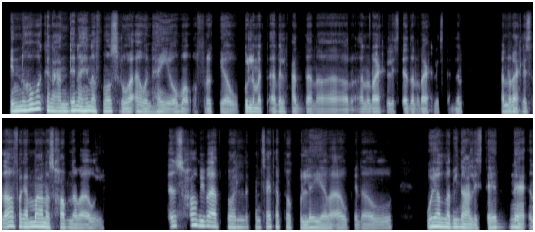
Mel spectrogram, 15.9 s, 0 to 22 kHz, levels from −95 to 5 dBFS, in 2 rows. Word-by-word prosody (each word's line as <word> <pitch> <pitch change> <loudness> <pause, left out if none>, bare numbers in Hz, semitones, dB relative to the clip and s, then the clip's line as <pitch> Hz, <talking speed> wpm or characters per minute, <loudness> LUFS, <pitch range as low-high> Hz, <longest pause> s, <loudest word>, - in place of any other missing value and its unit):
إن 140 +3 +6
هو 185 +7 +5
كان 150 -7 +1
عندنا 130 +4 +3
هنا 140 -1 +4
في 125 - -7
مصر 125 -3 0
بقى 115 +1 0
ونهائي 100 +1 -3
أمم 105 +1 -3
أفريقيا، 100 0 -7
وكل 95 +6 -1
ما 105 -2 +1
تقابل 105 +1 -5
حد 100 -2 -5
أنا 95 +1 -4 0.4
ر 95 +4 -12
أنا 100 0 -5
رايح 110 0 0
الاستاد 95 +1 -5
أنا 95 -2 -4
رايح 100 0 -1
الاستاد 95 -1 -16
أنا 95 - -7 0.6
أنا 110 0 0
رايح 110 -3 +1
الاستاد، 110 +4 -1
آه 165 - +6
فجمّعنا 145 -2 +4
صحابنا 115 -2 -1
بقى 110 0 0
وإيه، 100 -1 -10 1.0
أصحابي 175 +2 +2
بقى 155 -3 +5
بتوع 130 -3 -4
ال 125 0 -4
كان 115 - -6
ساعتها 130 +2 -3
بتوع 110 -4 -7
الكلية 105 0 -2
بقى 100 -1 -2
وكده، 100 +1 -8
و 105 +2 -8 0.6
ويالّا 140 -1 +6
بينا 130 -1 +2
على 110 -1 +3
الاستاد 115 +3 -3
ن 125 -4 +4
110 Hz, 180 wpm, -23 LUFS, 100-130 Hz, 1.0 s, إن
